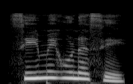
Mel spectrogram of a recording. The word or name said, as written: ಸೀಮೆಹುಣಸೆ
